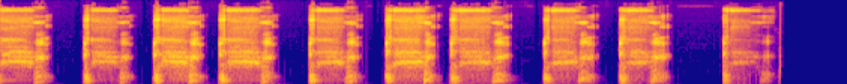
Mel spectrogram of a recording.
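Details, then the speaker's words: About ten harsh, forceful coughs in a rapid irregular run, performed by an adult narrator as a character's sudden wheezing, choking coughing fit in an audio drama; simulated. "Then, out of the blue, he started wheezing and coughing up a storm."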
